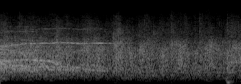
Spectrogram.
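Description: An audience at a concert claps along in a steady, dense wash of applause that holds at an even level for the short stretch.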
